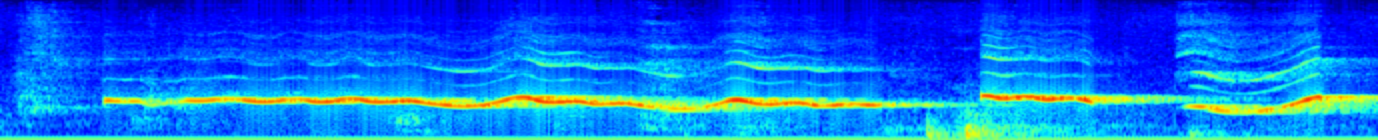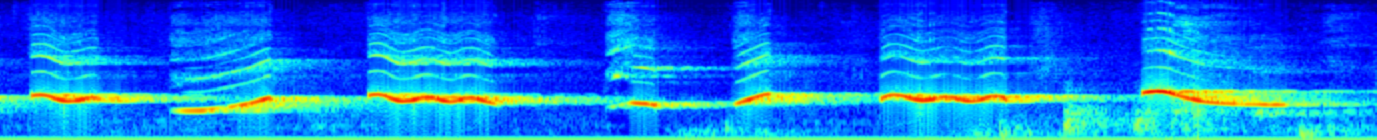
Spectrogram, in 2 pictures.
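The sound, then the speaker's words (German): A bird sings alone in the crown of a blossoming tree, in a series of clear, slurred whistled phrases, each rising or falling in pitch, repeated with short pauses in a steady, fairly loud rhythm. “In der Krone des Baumes zwitschert und summt es.”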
